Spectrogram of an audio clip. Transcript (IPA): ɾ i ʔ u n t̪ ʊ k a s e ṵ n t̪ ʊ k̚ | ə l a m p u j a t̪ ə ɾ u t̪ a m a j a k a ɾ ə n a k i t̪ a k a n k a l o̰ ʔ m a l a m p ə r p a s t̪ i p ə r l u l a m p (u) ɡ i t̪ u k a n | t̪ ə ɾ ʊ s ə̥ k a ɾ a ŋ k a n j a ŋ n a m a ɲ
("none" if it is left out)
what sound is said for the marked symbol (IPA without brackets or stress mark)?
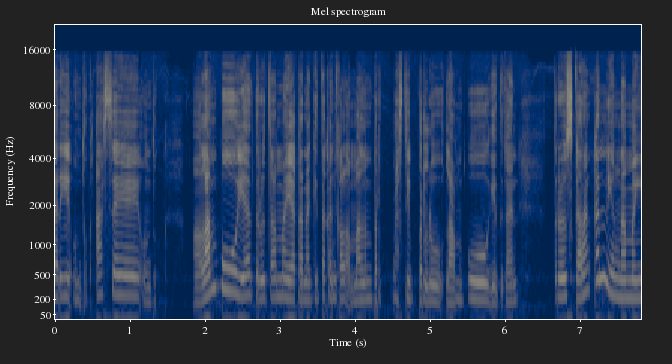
u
